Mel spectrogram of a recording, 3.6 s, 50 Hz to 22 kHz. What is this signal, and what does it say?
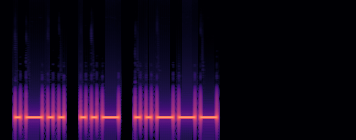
Morse code, heard as a keyed tone, about 22 wpm, 700 Hz. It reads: LU2
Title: Callsign Prefixes for Top 100 DXCC - 22wpm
